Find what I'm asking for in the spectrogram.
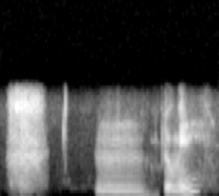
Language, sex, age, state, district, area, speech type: Assamese, male, 18-30, Assam, Dibrugarh, urban, conversation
